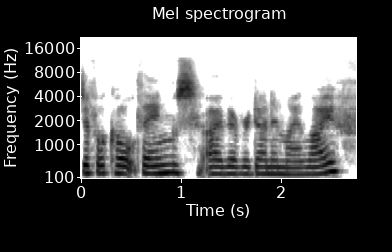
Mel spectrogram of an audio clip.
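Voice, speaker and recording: A woman with an American accent speaks with monotone, flat intonation. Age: 60s. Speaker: activist. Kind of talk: interview. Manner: halting.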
